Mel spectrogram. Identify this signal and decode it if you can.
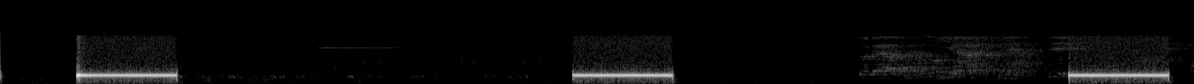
Ringback tone (Europe, 425 Hz), with speech.
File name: out- -2014- - - .25368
